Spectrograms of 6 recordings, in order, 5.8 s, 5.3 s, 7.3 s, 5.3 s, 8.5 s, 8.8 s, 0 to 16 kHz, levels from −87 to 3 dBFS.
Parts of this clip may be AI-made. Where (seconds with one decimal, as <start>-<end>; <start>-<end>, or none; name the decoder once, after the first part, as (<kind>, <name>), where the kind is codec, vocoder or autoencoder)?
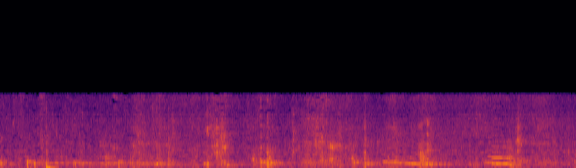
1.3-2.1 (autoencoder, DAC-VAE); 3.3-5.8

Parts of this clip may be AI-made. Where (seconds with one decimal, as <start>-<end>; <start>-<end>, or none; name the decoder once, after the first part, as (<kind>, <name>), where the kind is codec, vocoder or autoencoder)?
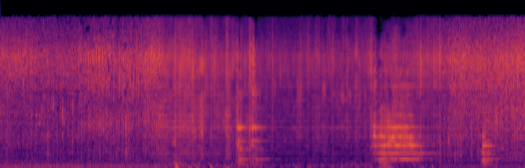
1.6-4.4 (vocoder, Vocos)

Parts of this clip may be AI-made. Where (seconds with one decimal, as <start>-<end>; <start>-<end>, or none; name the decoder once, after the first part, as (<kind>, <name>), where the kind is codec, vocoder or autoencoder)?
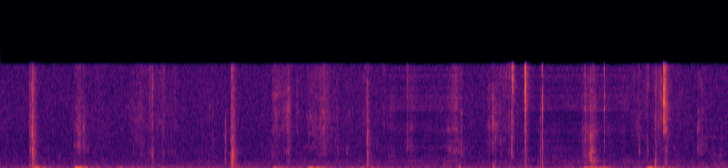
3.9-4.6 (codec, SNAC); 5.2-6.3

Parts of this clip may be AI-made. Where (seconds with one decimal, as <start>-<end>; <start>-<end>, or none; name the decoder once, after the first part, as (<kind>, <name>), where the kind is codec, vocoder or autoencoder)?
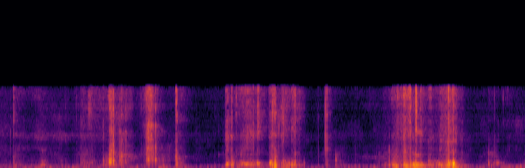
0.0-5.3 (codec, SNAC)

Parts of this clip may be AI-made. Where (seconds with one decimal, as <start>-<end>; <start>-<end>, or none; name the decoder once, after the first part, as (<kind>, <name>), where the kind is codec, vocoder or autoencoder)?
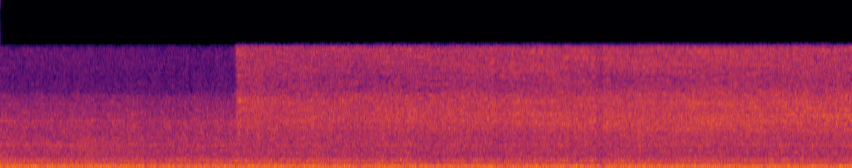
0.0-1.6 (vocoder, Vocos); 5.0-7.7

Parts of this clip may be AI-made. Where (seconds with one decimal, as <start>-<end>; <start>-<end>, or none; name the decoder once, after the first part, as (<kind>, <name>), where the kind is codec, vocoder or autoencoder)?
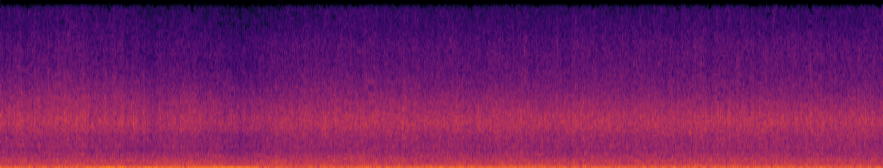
3.7-6.2 (vocoder, BigVGAN v2)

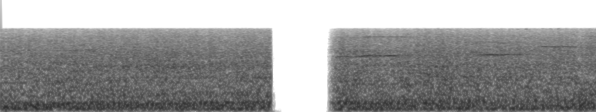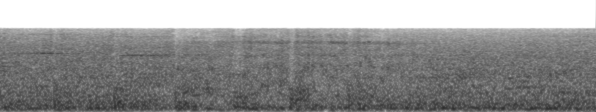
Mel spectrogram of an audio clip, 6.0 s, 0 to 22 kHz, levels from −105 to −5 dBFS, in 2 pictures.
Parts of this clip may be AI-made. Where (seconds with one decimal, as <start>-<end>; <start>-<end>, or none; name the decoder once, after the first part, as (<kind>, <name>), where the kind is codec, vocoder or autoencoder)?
3.8-5.0 (codec, HILCodec)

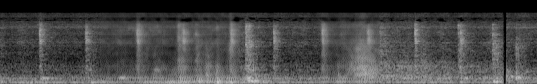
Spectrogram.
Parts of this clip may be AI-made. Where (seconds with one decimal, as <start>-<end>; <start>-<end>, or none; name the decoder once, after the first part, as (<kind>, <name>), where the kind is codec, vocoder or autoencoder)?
1.0-2.4 (vocoder, Vocos); 3.2-3.8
